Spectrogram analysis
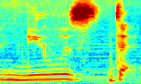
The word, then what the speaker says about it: Neus: So basically, is it like a news? Is it like app-based platform? Yes, it is. It's an app. It's called news.ai. Again, a slight twist to news. The news is spelled as NEUS. News.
